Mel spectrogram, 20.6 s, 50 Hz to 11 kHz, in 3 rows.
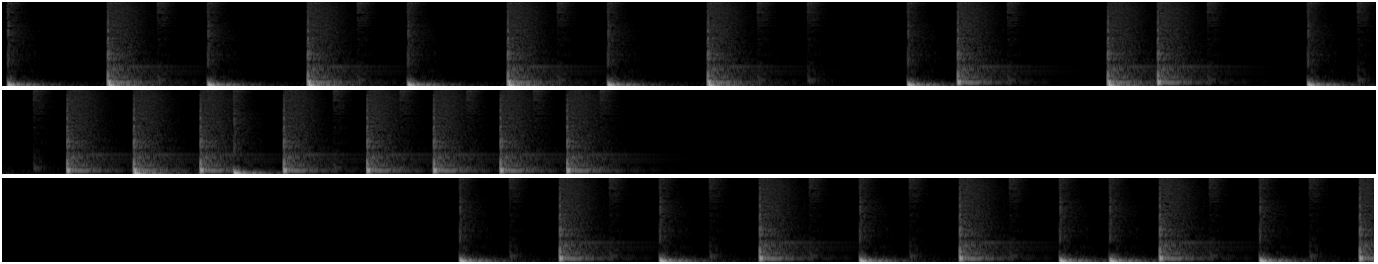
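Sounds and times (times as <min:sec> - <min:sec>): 
drums: 0:00.0 - 0:10.0, 0:16.0 - 0:20.5.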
